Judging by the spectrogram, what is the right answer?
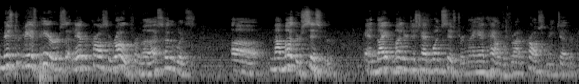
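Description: A woman speaks at a moderate pace, with audible room echo and light background noise. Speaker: storyteller. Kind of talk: personal story told to an audience. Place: church. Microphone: camera far.

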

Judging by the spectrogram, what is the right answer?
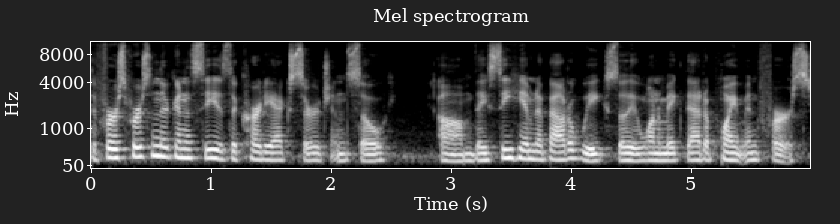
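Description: A woman talks at a very fast pace with a very deep, low pitch. Light background noise sits behind her. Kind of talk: interview answer.

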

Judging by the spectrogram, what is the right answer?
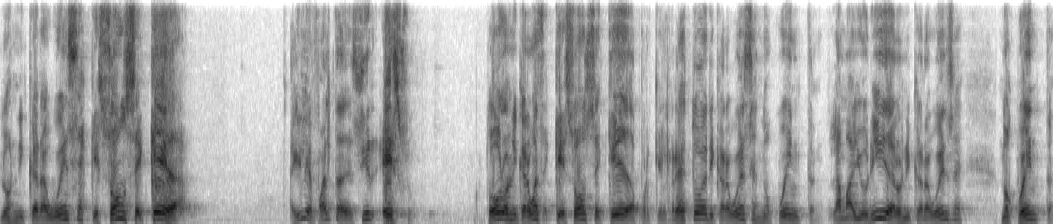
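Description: A man speaks at a high pitch and moderate pace with lively intonation. The background is quiet. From Nicaragua. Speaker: news talk show host. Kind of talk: political interview show. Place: studio. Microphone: studio mic.

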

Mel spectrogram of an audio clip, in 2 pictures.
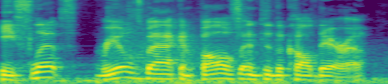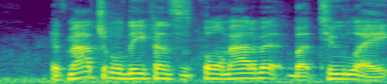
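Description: The speaker uses a natural reading voice.

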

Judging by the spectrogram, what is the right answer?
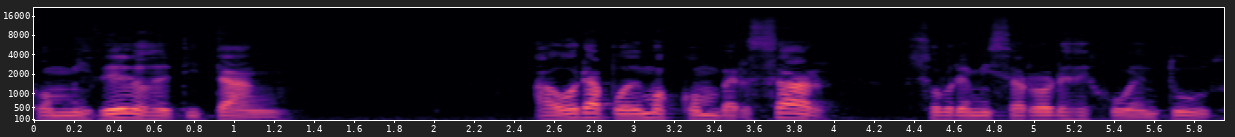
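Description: This speaker has a Uruguayan accent and ordinary pitch variation. The delivery is fairly slow, over a quiet background. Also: man. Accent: Rioplatense Spanish (Uruguayan). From Uruguay, Montevideo. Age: 50s. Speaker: poet and economist; poet. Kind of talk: poetry reading; interview. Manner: halting, many fillers and repetitions. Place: studio.

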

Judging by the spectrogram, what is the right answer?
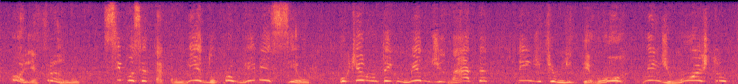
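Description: A cartoonish character voice moves at a moderate pace against loud background noise.

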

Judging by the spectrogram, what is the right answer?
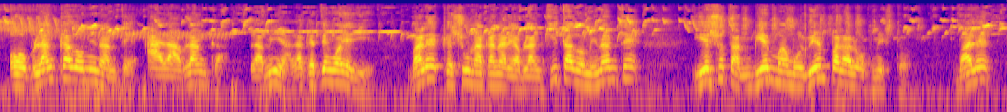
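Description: A man speaks at a moderate pace in a high pitch with lively intonation. Noticeable background noise runs underneath. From Spain. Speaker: bird breeder and YouTuber. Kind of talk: casual hobby tutorial video.

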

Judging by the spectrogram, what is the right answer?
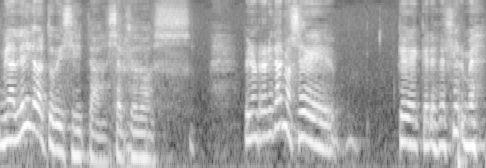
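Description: The pitch swings very widely, and the pace is fairly slow. Light background noise can be heard. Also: woman. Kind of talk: scripted drama dialogue. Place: studio.

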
